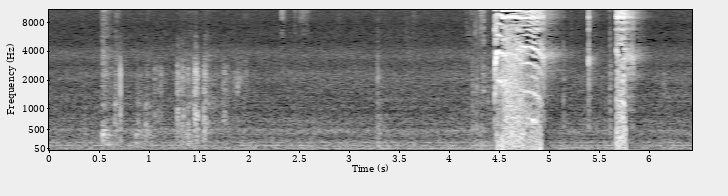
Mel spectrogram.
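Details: Asian bullfrog giving one loud, rasping scream lasting about half a second, then a shorter second scream. Faint soft knocks and rustles come before them.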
